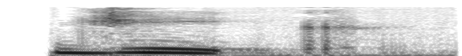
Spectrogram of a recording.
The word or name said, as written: jeek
